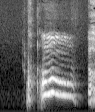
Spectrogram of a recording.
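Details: A female corgi gives a drawn-out, warbling groan-howl like Chewbacca's roar. She began making these noises in the mornings and was trained to do them on command.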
